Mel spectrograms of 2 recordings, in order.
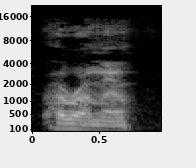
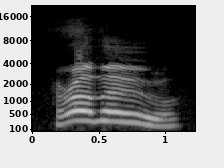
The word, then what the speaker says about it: Hiromu: Haruma Takahashi. Defending against Taiji Ishimori, a.k.a. Bone Soldier. – I'm going to say Hiromu. – Hiromu!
